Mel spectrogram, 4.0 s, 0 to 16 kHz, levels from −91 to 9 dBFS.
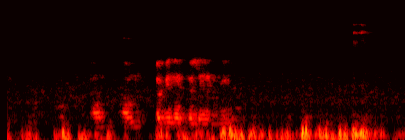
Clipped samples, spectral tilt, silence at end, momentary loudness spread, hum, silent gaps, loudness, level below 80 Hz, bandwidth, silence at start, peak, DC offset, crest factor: under 0.1%; -7.5 dB/octave; 0.05 s; 14 LU; none; none; -47 LUFS; -52 dBFS; 8.8 kHz; 0.05 s; -24 dBFS; under 0.1%; 22 dB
